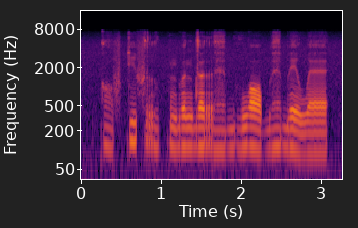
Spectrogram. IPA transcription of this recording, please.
kɔ̤˧˩fki˧f rṳ˧˩kmbɵ˧ndœ˧ rɛ̤˧bṳ˧ wɔ˧˩bɛ̤˧be˧˩ wɛ˧

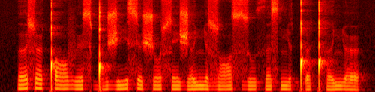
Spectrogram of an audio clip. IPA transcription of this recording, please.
əɬœǃʼɔː βʏːsɡ͡ǃʏʒisʏ ʃoɬeʒəɲə ɮɔːszuθəsɲə ǃʼəǃʰəɲœ

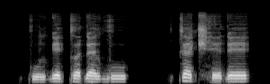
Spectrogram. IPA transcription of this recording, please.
ku˩lɠe˥ kə˥ɗɛ˥lɡu˥ | kɛ˥t͡ʃʰe˩ɗe˥

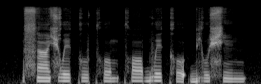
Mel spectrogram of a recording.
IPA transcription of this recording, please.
sã˦ɕwe˥˧ ku˧t̪ʰo˧mt̪ʰɔ˦ bwe˥˧kʰo˨ʔ bju˧ ɕĩ˨˩ŋ

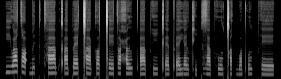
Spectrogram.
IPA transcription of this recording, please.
jutˤoʔbek tʰabkʼa pɛǀakʌ ǀetʌ ħɯl pʼa pʰikʼɛ pʼɛjɛlkʼikza pʰulǀutˤbʌpʼul pʰe

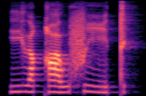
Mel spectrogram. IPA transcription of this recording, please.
jɨqawfit

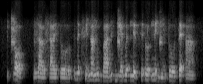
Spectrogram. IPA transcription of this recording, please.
t͡ɕɔ̰˦˨ | za˨ʊ̯sʰa˨ɪ̯to˨ʊ̯ | dɛ˦ʔsĩ˦˨ɡã˦˨ŋṵ˦˨ bä˨ dɪ˦ʔd͡ʑɛ˦bɛ˦ʔnḛ˦˨ pʰɪ˦ʔlʊ˦ʔnḛ˦˨ d͡ʑĩ˨to˦ʊ̯ tɛ̰˦˨ʔã˨

